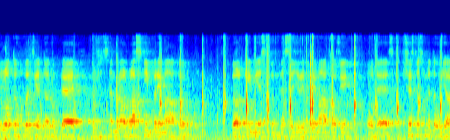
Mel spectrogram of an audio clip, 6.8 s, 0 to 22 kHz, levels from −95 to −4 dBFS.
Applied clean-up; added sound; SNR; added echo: none; Livestock, farm animals, working animals; 4 dB; reverberation time 0.8 s.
